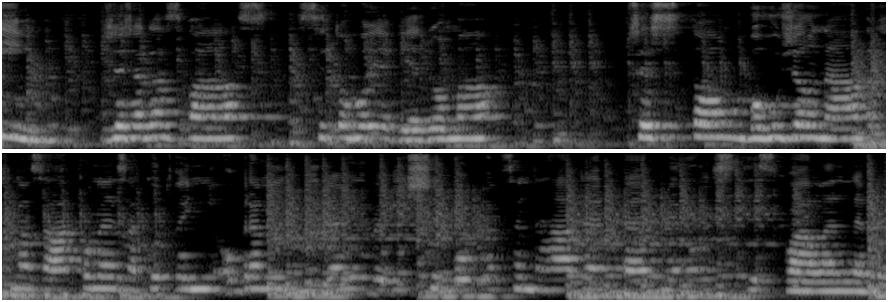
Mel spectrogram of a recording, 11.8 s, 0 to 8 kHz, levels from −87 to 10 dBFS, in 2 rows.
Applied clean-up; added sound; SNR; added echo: classical method WPE with log-MMSE.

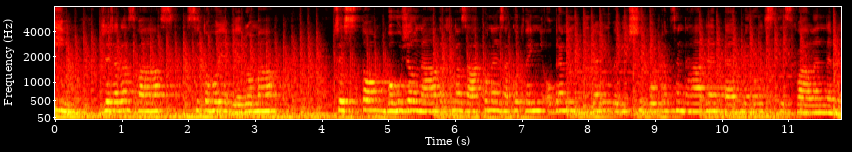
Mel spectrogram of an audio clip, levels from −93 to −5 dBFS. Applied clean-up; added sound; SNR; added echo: none; Drum; 5 dB; reverberation time 0.6 s.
